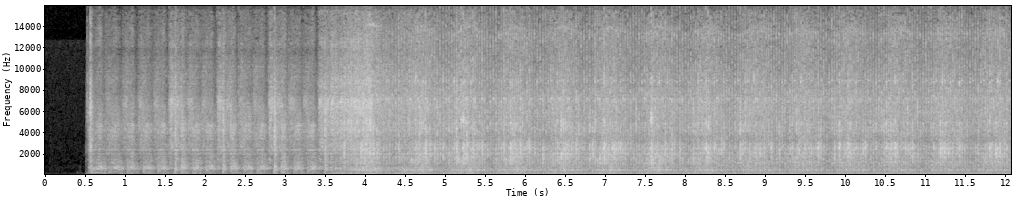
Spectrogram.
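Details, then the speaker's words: Mercedes 240D diesel after fuel injector repair and valve lash adjustment, started from standstill: brief crank, then an even diesel idle clatter with no clanking or missed beats; it previously clanked and smoked heavily, and now runs healthy. "now yeah this sounds really really nice now there's no clanking whatsoever"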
